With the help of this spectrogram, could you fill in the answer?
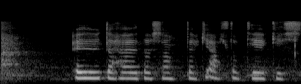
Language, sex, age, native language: Icelandic, female, 13, Icelandic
